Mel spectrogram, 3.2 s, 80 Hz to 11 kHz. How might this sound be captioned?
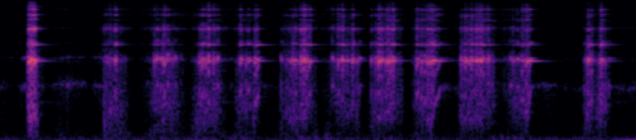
Sound effects > Objects / House appliances
Scraping Glass
sound of two glass bottle being scraped together, recorded with sure sm57 into adobe audition for a university project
